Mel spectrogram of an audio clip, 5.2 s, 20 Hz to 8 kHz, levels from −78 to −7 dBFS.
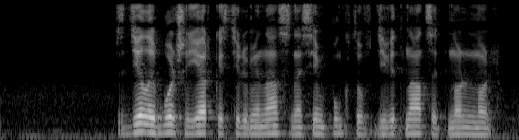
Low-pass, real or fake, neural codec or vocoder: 7.2 kHz; real; none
